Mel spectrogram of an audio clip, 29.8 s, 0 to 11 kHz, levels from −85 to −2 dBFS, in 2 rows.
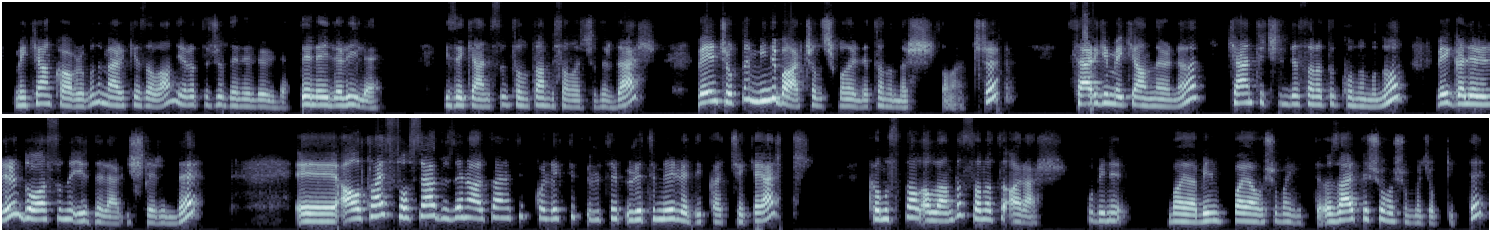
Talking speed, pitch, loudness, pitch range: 115 wpm, 195 Hz, -22 LUFS, 175-240 Hz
